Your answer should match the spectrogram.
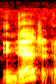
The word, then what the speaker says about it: Engadget: How do you pronounce it? Engadget? Engadget, yeah. Engadget.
